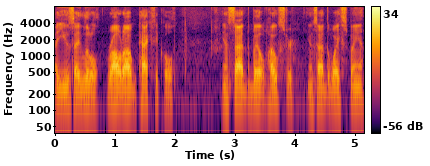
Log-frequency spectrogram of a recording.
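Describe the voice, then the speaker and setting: In an Appalachian accent, a man talks at a moderate pace with a medium pitch, a dark, mellow tone and monotone, flat intonation, recorded dry and close with no echo. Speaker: firearms YouTuber. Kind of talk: tutorial. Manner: casual.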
